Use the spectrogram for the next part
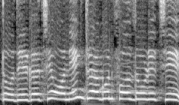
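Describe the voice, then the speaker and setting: A woman as a squeaky, sweet little fox child. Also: steady tone, moderate pace, a little hiss or hum. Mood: eager, wistful. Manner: childlike, coaxing. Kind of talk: children's cartoon story dialogue. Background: music.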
